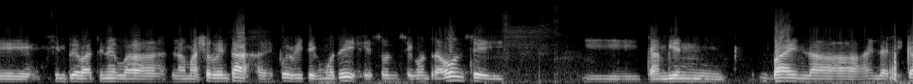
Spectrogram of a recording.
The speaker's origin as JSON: {"language": "Spanish", "town": "Mercedes", "region": "Buenos Aires Province", "country": "Argentina", "said": "mi vida deportiva arrancó de chico. Yo soy del interior de Buenos Aires."}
